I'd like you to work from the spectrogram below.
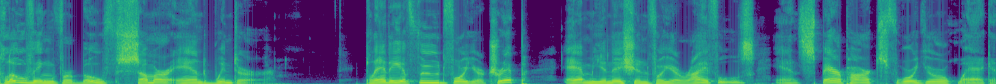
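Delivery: fake, put-on American accent. Playing Oregon Trail aloud, reading the game's lines in a put-on American accent. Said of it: "I'm going to keep doing it".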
